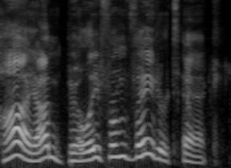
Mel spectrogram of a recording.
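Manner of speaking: very slow, drawn-out, stretched delivery. Teasing another speaker about his old YouTube intro: mocking imitation of his voice. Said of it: "don't talk like this".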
